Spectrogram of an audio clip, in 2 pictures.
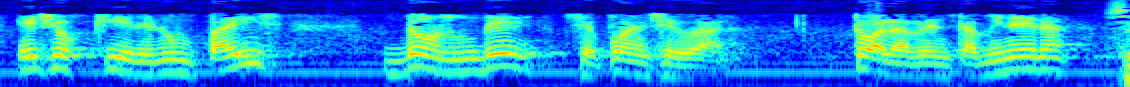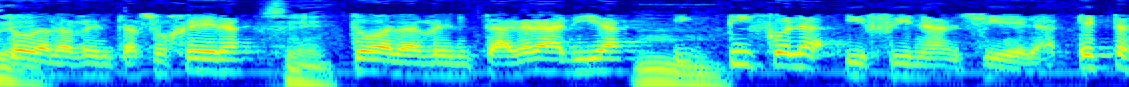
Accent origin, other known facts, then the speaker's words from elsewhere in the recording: Lanús, Buenos Aires Province, Argentina; Producto de un sueño que vos estabas en el barrio, yo soy de Lanús, en el barrio la seguridad eran los vecinos.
